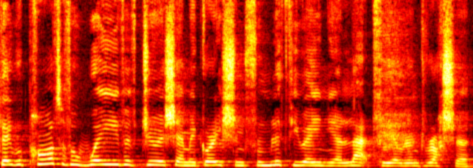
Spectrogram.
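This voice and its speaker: With a southern English accent, a woman speaks at a fairly high pitch. Her pace is moderate, and her pitch swings very widely. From London, England. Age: 60s. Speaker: sociologist. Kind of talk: public talk. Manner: formal.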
